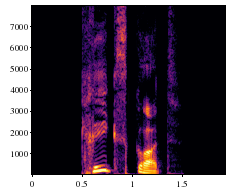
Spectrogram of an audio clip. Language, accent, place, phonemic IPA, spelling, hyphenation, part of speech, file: German, Germany, Berlin, /ˈkʁiːksˌɡɔt/, Kriegsgott, Kriegs‧gott, noun, De-Kriegsgott.ogg
- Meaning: war god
